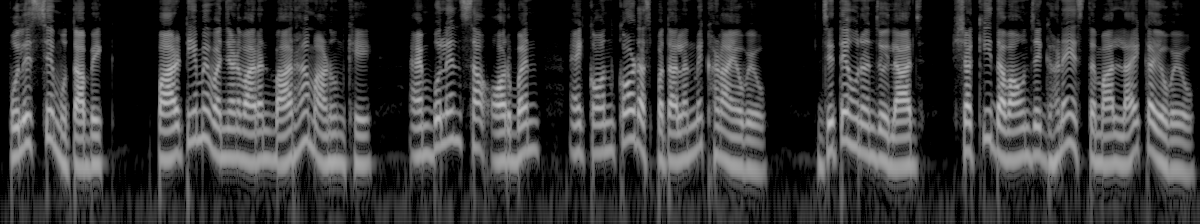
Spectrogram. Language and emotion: Sindhi, neutral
